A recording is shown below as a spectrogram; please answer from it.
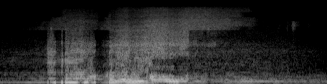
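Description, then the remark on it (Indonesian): A motorbike roars past at speed, its engine rising to a loud revving peak around the middle before fading away. No one speaks over it. “ya cah mau no motor lewat kenceng”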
